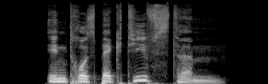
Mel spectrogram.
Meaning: strong dative masculine/neuter singular superlative degree of introspektiv
- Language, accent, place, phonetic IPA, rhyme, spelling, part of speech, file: German, Germany, Berlin, [ɪntʁospɛkˈtiːfstəm], -iːfstəm, introspektivstem, adjective, De-introspektivstem.ogg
